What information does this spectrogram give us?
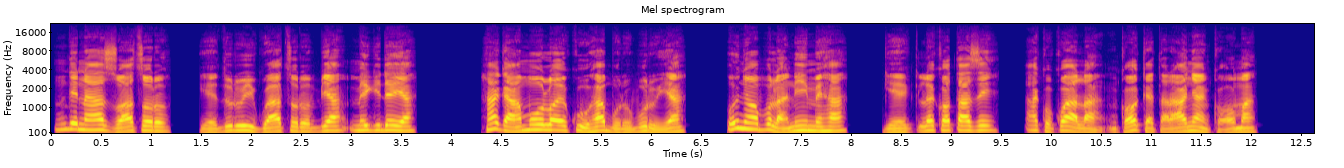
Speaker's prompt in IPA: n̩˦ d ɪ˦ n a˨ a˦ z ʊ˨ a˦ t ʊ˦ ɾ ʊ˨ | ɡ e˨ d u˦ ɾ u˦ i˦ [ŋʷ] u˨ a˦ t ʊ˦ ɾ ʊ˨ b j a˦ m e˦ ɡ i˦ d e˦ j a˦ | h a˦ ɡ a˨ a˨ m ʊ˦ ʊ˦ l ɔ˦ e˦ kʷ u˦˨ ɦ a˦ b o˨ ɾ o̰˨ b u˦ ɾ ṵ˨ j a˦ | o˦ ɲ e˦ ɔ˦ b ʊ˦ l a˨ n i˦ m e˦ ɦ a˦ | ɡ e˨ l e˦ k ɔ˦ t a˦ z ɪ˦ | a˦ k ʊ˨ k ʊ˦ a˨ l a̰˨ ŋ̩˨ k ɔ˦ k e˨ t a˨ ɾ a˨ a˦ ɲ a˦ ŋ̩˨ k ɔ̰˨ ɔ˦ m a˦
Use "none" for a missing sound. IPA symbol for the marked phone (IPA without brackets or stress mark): ɡʷ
